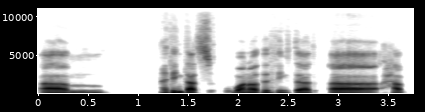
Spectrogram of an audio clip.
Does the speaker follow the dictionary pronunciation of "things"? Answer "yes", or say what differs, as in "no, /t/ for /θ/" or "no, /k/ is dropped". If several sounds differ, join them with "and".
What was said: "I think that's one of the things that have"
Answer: yes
